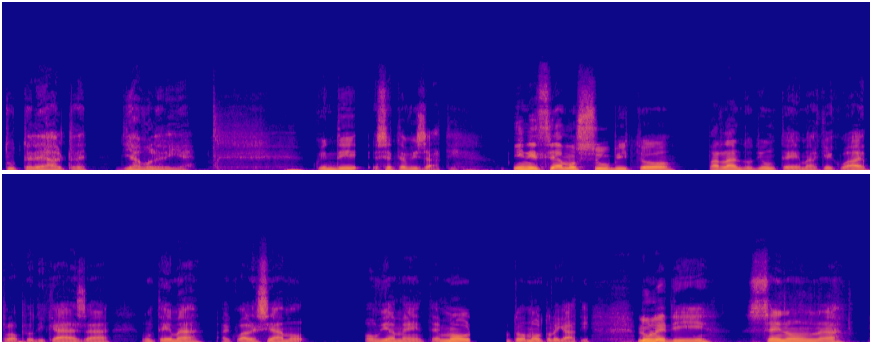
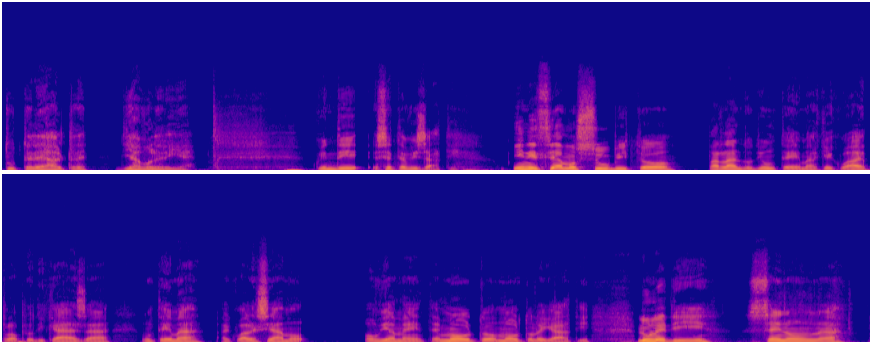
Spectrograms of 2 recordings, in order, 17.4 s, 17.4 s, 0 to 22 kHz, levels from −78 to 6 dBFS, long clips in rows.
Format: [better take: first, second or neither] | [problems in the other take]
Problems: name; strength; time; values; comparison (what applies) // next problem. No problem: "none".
second | audio freezing; at 13 s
